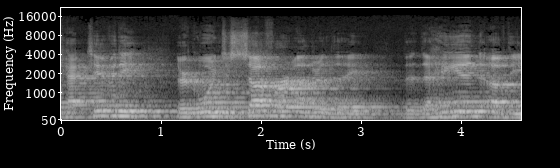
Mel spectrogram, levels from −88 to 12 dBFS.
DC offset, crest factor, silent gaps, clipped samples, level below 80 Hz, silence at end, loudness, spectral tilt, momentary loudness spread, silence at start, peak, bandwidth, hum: under 0.1%; 18 dB; none; under 0.1%; -52 dBFS; 0 s; -17 LUFS; -4.5 dB/octave; 9 LU; 0 s; 0 dBFS; 15.5 kHz; none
